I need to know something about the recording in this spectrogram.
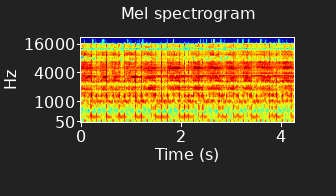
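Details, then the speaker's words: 056 AV Super chainsaw run with clutch removed: rapid clattering rattle about ten times a second persists, confirmed coming from the engine; later teardown found no conrod or crankshaft bearing play, cause unconfirmed. "it is coming from the engine"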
